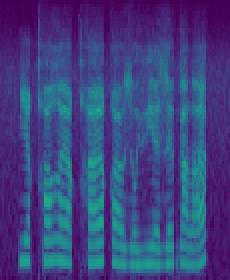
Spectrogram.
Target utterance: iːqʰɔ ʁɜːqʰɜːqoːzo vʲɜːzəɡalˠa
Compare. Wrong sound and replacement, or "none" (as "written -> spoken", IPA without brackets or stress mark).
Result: none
